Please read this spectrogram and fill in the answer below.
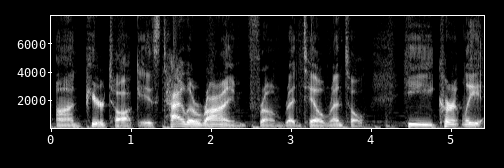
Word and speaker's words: Reim: Only I can never pronounce his last name properly, but it's Reim, correct, Tyler? Yes, Tyler Reim.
